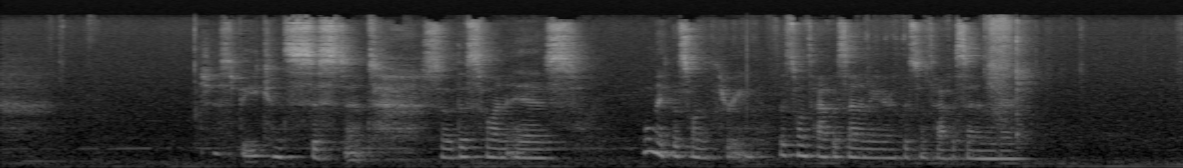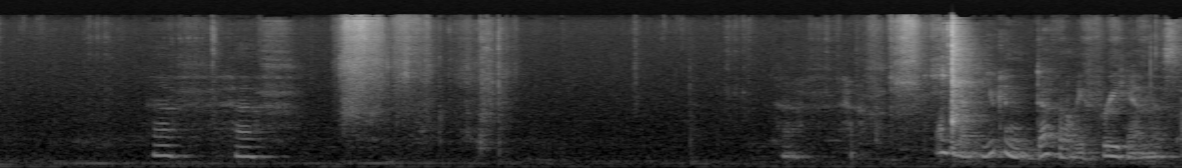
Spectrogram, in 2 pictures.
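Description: A pencil scratches along a ruler on paper.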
